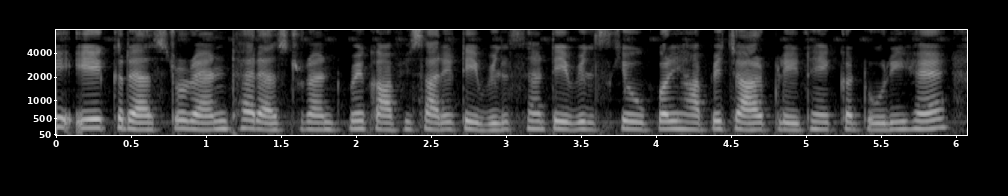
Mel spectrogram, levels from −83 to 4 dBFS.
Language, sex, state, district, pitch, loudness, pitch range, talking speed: Hindi, female, Uttar Pradesh, Etah, 205 Hz, -30 LUFS, 195-215 Hz, 195 wpm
